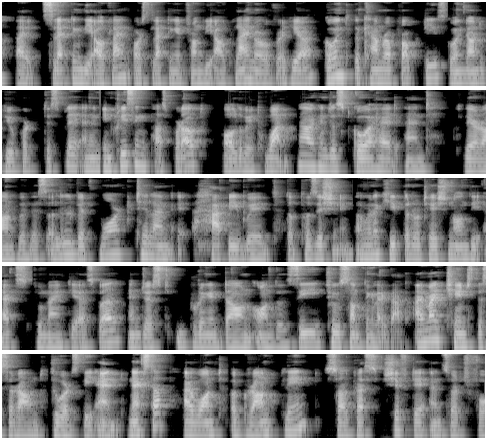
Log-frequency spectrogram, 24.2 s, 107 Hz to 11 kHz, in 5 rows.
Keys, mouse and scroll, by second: 3.6 click, 4.6 click, 4.9-5.2 scroll down 2, 5.8-6.8 drag, 7.7 middle click, 8.6 shift+middle click, 9.8 shift+middle click, 11.0 middle click, 12.2 shift+middle click, 13.1-14.6 shift+drag, 17.0 g, 23.1 shift+a.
